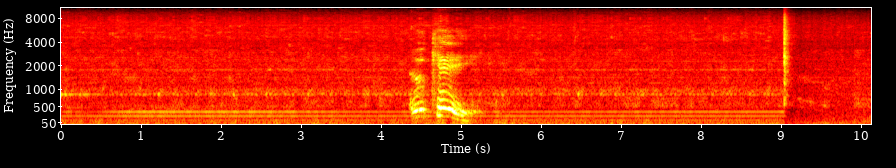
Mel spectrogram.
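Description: A small lathe motor hums steadily, then switches off.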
